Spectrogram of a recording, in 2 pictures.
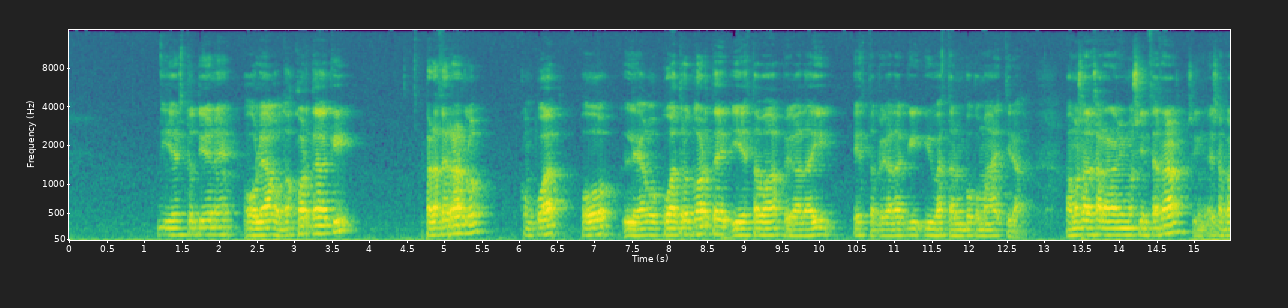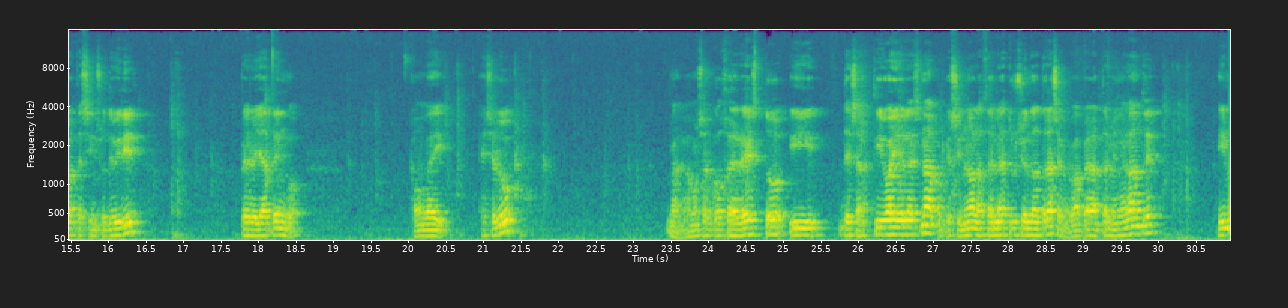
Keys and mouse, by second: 16.8 \, 17.9 alt+right click, 18.2-23.3 middle drag, 19.4 z, 20.6 z, 23.3 right click, 24.1 alt+right click, 24.4-30.9 middle drag, 26.1 shift+Tab, 26.9 alt+q, 29.9 e.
